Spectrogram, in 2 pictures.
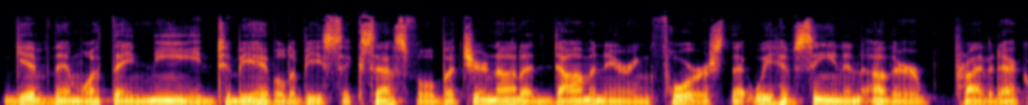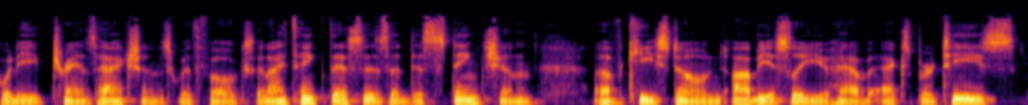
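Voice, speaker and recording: A man's voice: deep voice, normal speed, dry recording. A man hosting an interview, reflecting on what the guest said and affirming him with a personal anecdote. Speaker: podcast host. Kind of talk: interview commentary.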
